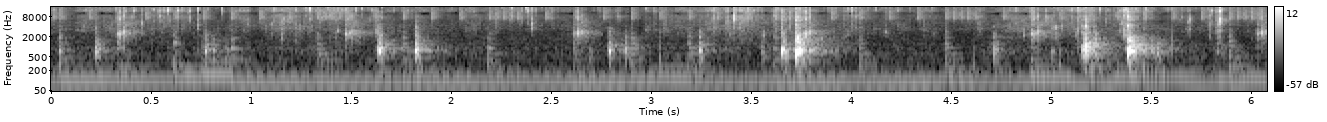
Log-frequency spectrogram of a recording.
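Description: Gloved hand mixing tofu cubes into thick masala paste in a glass bowl: short wet squishes and soft knocks come in a few quick pairs, the loudest a little past the middle.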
